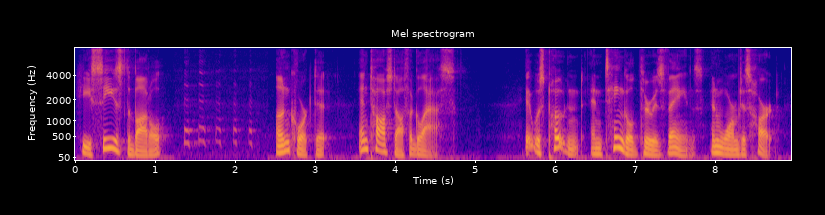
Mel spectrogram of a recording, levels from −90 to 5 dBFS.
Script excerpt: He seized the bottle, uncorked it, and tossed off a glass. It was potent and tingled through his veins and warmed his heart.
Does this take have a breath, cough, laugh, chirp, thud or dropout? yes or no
yes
